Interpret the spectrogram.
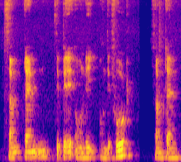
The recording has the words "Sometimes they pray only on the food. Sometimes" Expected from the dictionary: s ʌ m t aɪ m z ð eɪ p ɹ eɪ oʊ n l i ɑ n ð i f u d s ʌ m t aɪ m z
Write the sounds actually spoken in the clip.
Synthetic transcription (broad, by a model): s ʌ m t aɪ m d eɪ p eɪ oʊ n l i ɑ n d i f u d s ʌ m t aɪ m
